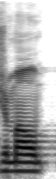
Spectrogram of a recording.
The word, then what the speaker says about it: Jamal: and and and to bring somebody in like Jamal or Jerome Jamal God bless it you said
